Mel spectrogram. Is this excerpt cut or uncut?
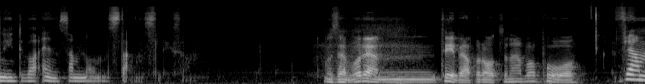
uncut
